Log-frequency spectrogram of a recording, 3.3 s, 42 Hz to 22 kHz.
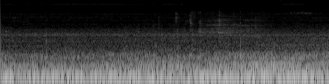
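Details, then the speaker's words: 2015 Ford Expedition at idle, new plugs and cleaned injectors: slightly uneven lumpy beat; scan tool shows mild constant misfire on cylinders 2, 5 and 3, sometimes worse; coils to be checked next. "तीन cylinder इसके miss fire कर रहे हैं। हल्काफुल्का mess fire है।"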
